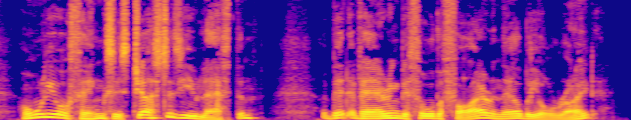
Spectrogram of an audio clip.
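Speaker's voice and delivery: earnest, slightly offended. The old man replies to the castaway, Master Tom: earnest, slightly offended. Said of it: "said the old man earnestly, almost with an offended air".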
